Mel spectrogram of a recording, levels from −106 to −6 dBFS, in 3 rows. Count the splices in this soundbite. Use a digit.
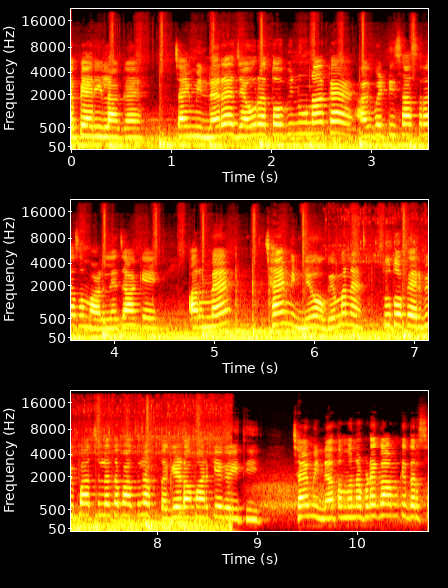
0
